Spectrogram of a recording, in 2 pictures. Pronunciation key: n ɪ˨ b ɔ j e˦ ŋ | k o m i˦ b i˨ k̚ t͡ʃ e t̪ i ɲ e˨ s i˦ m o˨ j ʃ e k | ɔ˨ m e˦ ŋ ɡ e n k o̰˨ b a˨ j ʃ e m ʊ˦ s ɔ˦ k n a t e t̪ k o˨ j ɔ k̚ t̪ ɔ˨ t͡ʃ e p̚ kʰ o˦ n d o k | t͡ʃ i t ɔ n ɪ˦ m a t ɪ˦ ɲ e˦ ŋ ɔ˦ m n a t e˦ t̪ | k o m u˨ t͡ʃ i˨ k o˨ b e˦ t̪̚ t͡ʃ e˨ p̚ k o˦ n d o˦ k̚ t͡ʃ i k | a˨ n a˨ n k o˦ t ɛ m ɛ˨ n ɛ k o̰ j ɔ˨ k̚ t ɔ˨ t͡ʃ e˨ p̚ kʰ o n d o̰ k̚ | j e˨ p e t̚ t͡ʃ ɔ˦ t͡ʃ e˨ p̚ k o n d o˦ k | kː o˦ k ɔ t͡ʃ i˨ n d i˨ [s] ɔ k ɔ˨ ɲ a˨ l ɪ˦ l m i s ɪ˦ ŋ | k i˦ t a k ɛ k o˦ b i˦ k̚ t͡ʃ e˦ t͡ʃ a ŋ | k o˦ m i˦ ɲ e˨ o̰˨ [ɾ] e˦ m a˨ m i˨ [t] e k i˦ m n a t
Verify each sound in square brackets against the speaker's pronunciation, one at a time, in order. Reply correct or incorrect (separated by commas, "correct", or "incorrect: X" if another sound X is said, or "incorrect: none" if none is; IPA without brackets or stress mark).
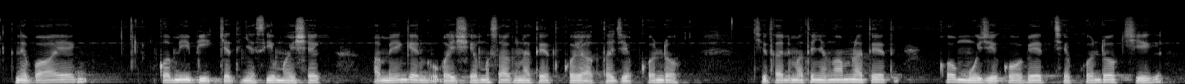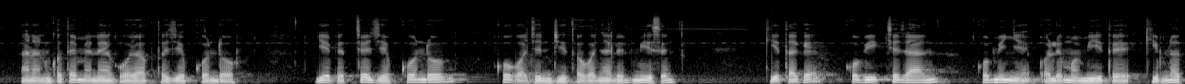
incorrect: t, incorrect: l, correct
